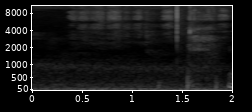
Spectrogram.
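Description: Faint scratching of a felt-tip marker on a whiteboard as letters are written, the strokes clearest in the second half, over a low steady room hum.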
